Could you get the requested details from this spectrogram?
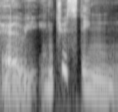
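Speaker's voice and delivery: plain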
